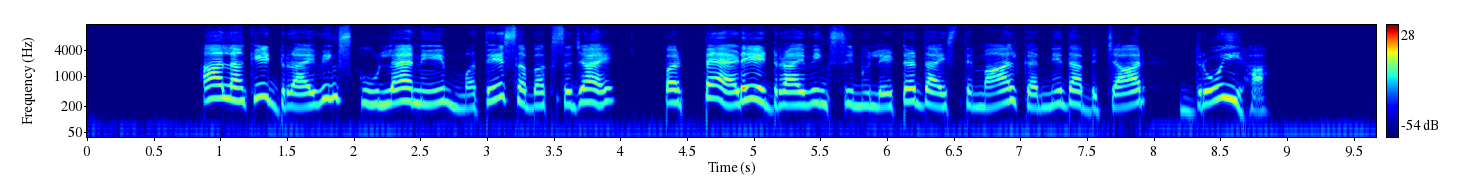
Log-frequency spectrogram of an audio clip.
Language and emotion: Dogri, disgusted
